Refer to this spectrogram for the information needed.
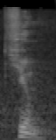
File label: "jimw", Mokilese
